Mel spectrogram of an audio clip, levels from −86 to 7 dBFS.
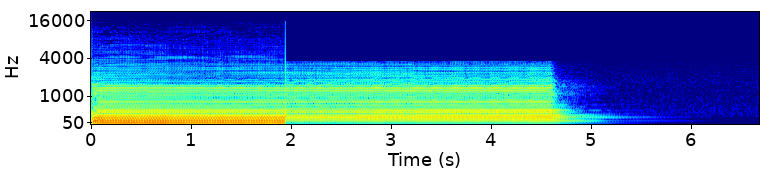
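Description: At 1.94 s the music suddenly turns dull and boxy and stays that way to the end. Nothing reaches above 3.6 kHz from that point. The level drops by roughly 10 dB. A faint new noise floor appears, far below the music. There is no gap at the change. This is most likely an input switched to a poorer device, such as another microphone or a headset's call profile, which passes a narrower band.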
